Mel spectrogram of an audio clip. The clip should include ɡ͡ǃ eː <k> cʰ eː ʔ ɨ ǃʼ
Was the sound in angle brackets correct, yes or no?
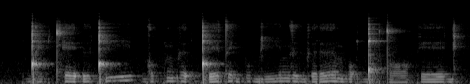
yes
